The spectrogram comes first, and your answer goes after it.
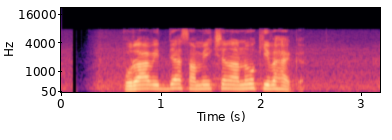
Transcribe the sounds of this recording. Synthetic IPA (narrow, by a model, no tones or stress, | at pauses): puɾaːʋid̪jaːsamiːkʂənanuʋəkiʋəɦækə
